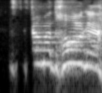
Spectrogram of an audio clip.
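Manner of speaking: put-on heavy, laid-on French accent. Retelling a cook's outburst after tasting soup, Ratatouille chef French accent. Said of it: "Com aquele sotaque francês".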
